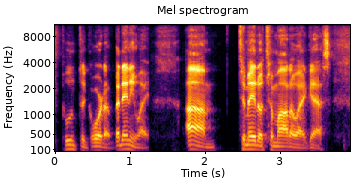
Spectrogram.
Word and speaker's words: Punta Gorda: want to pronounce it my wife and I think it sounds silly when people say punt the Gorda because I don't think that's really I think I think it's my wife says it's a Latin name and it's not pronounced Punta it's Punta Gorda but anyway um tomato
